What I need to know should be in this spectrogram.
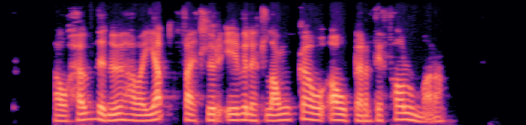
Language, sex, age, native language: Icelandic, male, 20-29, Icelandic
